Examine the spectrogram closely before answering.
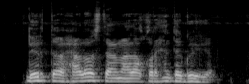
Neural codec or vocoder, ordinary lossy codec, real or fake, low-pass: none; none; real; none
